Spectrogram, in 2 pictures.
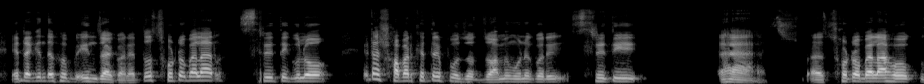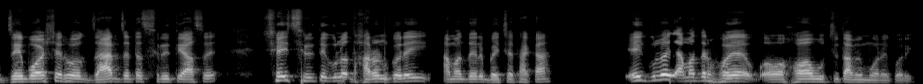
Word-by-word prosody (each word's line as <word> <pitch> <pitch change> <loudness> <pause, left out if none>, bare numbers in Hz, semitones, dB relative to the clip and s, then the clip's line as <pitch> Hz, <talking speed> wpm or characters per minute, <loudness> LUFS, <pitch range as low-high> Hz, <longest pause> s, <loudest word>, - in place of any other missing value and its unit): এটা - - +3
কিন্তু 165 -1 0
খুব 160 -4 -2 0.2
এনজয় 135 -3 +2
করে। 100 - -2
তো 180 - -3 0.2
ছোটবেলার 185 +1 +2 0.4
স্মৃতিগুলো, 155 -2 0 0.6
এটা 250 - +1
সবার 165 0 +3
ক্ষেত্রে 180 +1 -1
প্রযোজ্য। 125 -7 -4
আমি 135 - -3
মনে 130 +1 -3
করি 125 0 -1 0.4
স্মৃতি 150 - -3 1.1
হ্যাঁ, - - +2
হ্যাঁ। - - -17 0.2
সি - - -15 0.3
আ - - +2 0.2
ছোটবেলা 150 -1 +6
হোক, 140 -1 +4 0.2
যে 130 - +3
বয়সের 140 +2 +3
হোক, 135 - +2
যার 115 +4 +5
যেটা 135 +1 -3
স্মৃতি 130 -1 -5
আছে, 115 +4 -7 0.6
সেই 190 +1 +4
স্মৃতিগুলো 165 0 -3 0.2
ধারণ 135 +2 +1
করেই 150 +2 +2 0.3
আমাদের 125 +1 -3
বেঁচে 110 - -2
থাকা। - - -3 0.9
এইগুলোই 195 +5 +6
আমাদের 170 +1 -1
হয়ে 145 +1 +4 0.3
অ - - 0 0.2
হওয়া 130 +1 +3
উচিত, 130 +2 -15
আমি 110 0 -5
মনে 95 -2 -8
করি। - - -10
145 Hz, 145 wpm, -24 LUFS, 130-170 Hz, 1.1 s, ছোটবেলা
